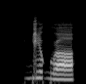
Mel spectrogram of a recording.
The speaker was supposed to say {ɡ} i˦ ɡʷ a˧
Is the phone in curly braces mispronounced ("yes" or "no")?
no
